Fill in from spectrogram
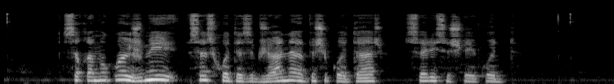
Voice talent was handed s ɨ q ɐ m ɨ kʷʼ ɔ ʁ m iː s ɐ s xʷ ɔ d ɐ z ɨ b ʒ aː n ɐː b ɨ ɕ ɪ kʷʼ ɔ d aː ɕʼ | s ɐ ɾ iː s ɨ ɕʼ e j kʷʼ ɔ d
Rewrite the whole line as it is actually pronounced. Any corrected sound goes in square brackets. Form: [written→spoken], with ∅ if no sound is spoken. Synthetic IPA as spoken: s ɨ q ɐ m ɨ kʷʼ ɔ [ʁ→ʒ] m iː s ɐ s xʷ ɔ d ɐ z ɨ b ʒ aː n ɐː b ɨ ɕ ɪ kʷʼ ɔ d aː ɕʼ | s ɐ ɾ iː s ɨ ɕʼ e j kʷʼ ɔ d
